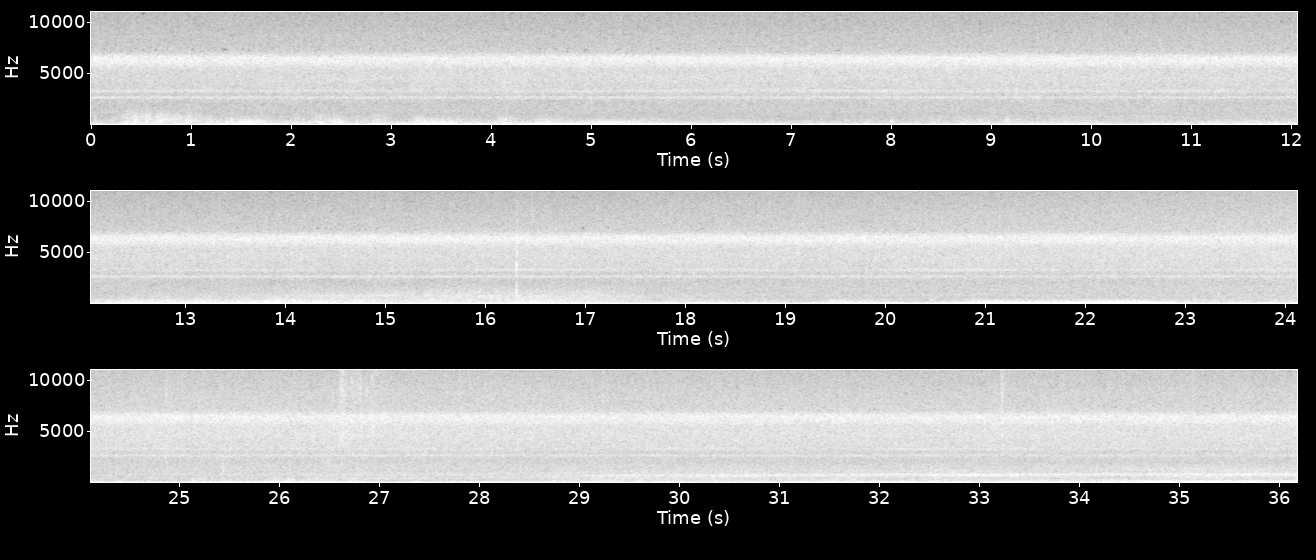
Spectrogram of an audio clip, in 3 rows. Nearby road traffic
0:12.1 0:19.4, 0:25.5 0:36.1

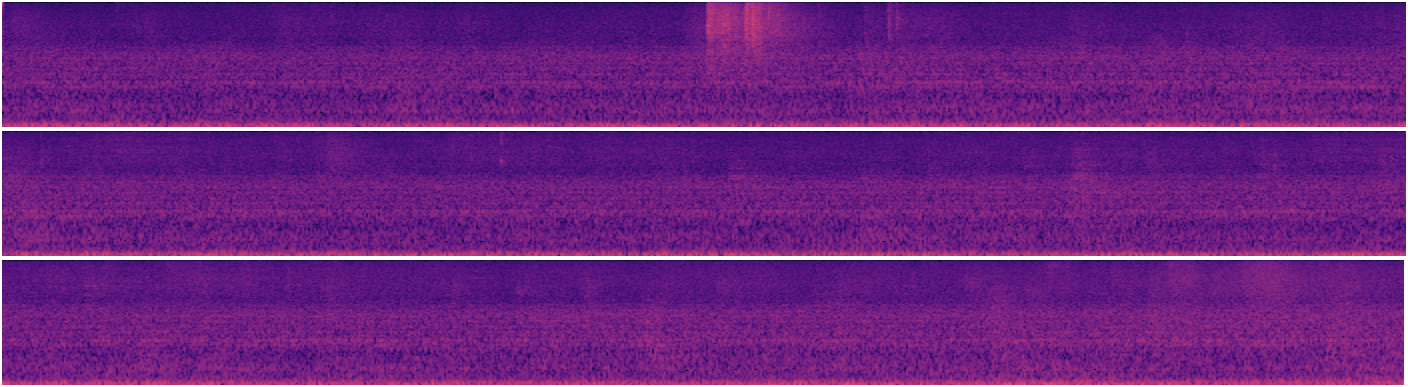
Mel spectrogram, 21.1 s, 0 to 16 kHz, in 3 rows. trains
0:06.6 0:21.0

